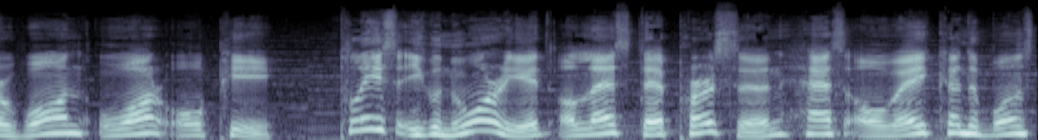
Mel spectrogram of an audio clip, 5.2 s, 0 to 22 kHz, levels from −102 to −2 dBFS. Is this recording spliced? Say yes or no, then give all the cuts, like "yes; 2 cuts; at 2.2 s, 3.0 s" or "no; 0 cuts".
yes; 1 cut; at 1.5 s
